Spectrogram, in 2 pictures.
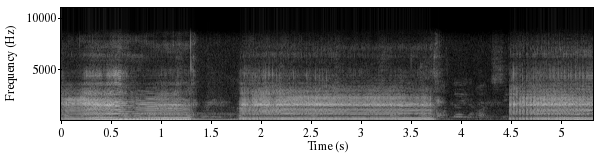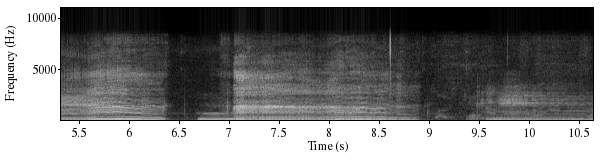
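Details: Doberman and miniature pinscher dogs indoors, giving long drawn-out growling and moaning vocalisations with wavering, harmonic tones in runs of one to two seconds, separated by short pauses, with some overlapping talk.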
